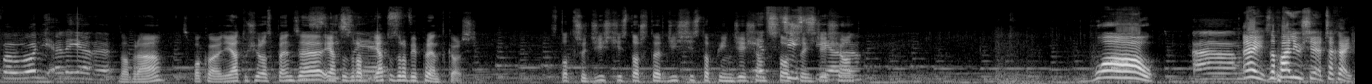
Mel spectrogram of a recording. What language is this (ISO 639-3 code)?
pol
